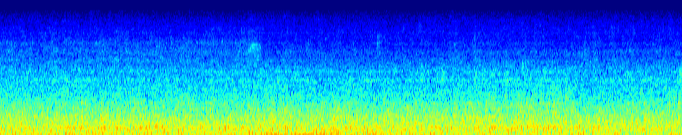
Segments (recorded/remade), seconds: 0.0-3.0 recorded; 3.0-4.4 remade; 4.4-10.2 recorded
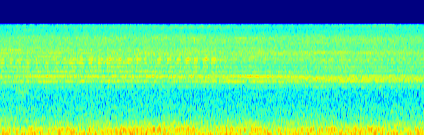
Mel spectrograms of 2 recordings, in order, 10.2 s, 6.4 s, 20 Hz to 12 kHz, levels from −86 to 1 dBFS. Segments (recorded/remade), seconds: 0.0-1.7 recorded; 1.7-2.2 remade; 2.2-6.4 recorded

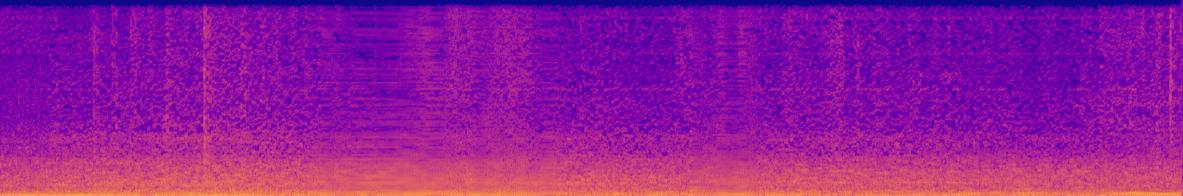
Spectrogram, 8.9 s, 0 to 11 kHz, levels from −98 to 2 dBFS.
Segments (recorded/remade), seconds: 0.0-2.3 recorded; 2.3-4.2 remade; 4.2-5.2 recorded; 5.2-5.7 remade; 5.7-8.9 recorded

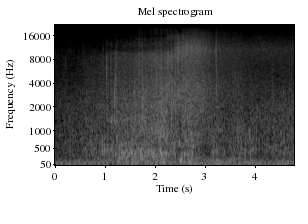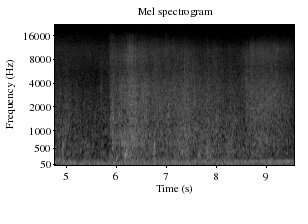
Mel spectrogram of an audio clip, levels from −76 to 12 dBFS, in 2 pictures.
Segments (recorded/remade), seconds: 0.0-9.6 recorded

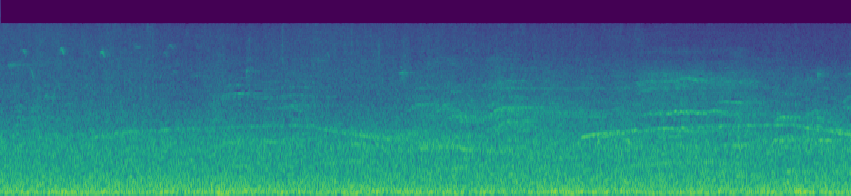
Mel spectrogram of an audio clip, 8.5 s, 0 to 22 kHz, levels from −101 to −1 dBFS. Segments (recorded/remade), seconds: 0.0-6.4 recorded; 6.4-7.5 remade; 7.5-8.5 recorded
